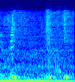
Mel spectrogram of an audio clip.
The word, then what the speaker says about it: ISEG: And ISEG team, pronounced ISEG, I-Z-I-K.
